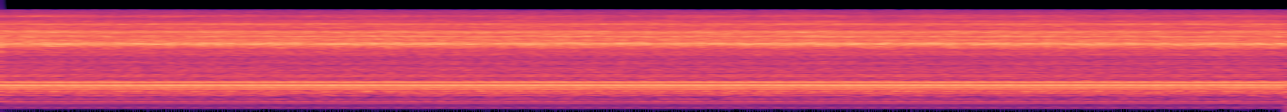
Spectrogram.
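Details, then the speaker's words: Nebuliser compressor switched on via front switch, with mouthpiece or face mask in place: steady, rapidly pulsing buzz running without a break, normal sound of a nebuliser in use. "you are then ready to turn on your Nebulizer with the switch on the front"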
